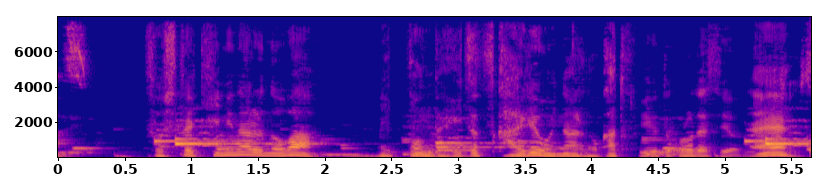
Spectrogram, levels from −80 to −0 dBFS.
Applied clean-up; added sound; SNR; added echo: classical method log-MMSE.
